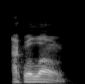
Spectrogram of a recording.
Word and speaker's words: Aquilone: Did I pronounce your last name correctly? – How did you pronounce it? – I'm sorry? – How did you pronounce it? I didn't hear. It was probably right, but I didn't notice. – I said James Aquilone? – Aquilone. – Aquilone. Okay.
